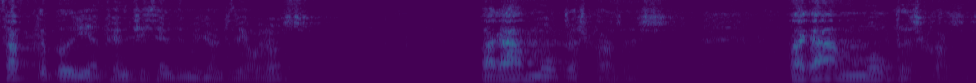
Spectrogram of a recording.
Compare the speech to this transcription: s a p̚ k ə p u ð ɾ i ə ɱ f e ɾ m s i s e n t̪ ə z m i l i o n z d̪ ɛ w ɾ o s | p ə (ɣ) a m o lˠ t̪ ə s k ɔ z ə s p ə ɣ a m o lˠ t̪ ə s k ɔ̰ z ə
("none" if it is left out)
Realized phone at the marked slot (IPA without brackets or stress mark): ɣ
